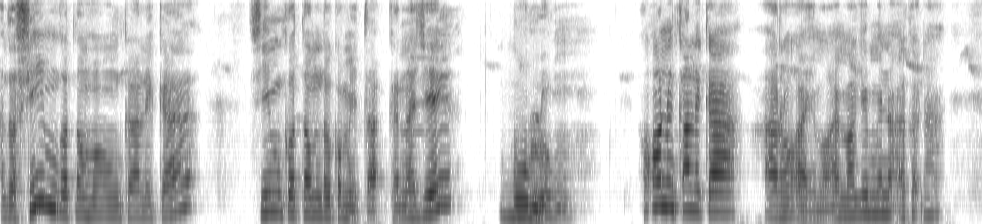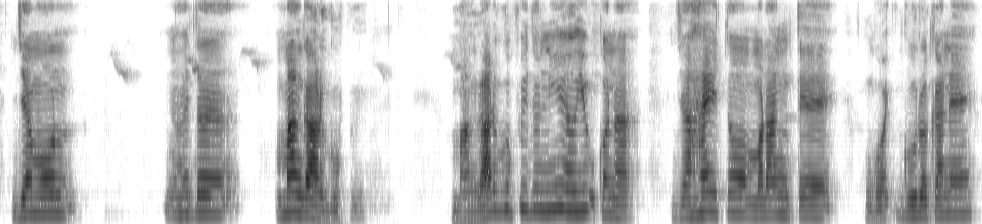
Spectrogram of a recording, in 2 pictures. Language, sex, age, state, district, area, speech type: Santali, male, 60+, West Bengal, Bankura, rural, spontaneous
